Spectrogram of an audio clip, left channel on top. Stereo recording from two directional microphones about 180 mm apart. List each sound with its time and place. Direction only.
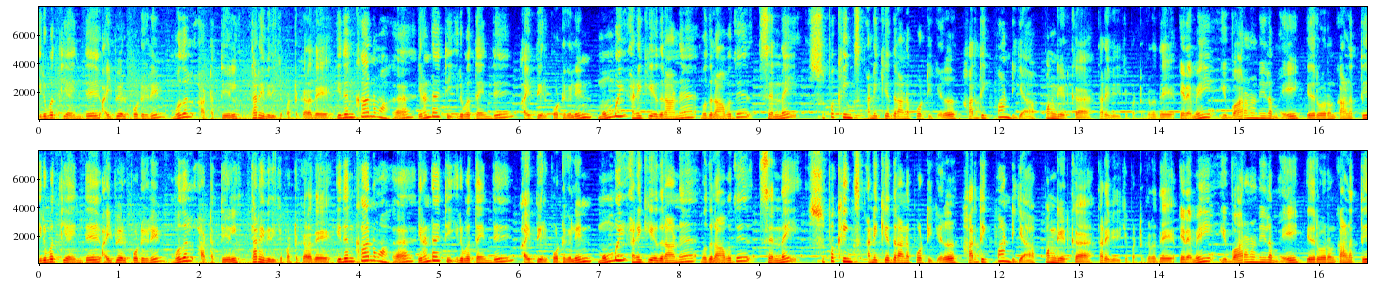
0.0 s speech: 15° right (ahead or behind)
6.1 s speech: 25° right (ahead or behind)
